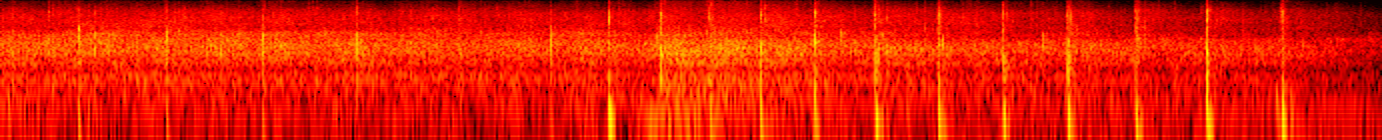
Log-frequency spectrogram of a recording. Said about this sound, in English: You've been tremendous, and we are grateful, and we are going to give you a great, huge round of applause. Thank you.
